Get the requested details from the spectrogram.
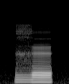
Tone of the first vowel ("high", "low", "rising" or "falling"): high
